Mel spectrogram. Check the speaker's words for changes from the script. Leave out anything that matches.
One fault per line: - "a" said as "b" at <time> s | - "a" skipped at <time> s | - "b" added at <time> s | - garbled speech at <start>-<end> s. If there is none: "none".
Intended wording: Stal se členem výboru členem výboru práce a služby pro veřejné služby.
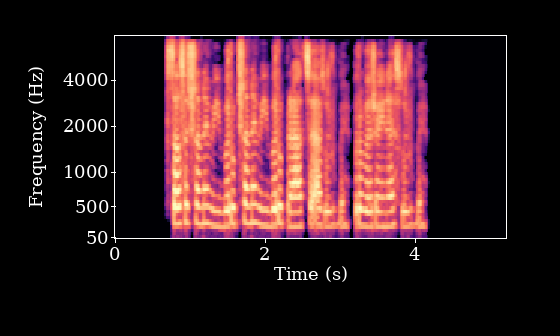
none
